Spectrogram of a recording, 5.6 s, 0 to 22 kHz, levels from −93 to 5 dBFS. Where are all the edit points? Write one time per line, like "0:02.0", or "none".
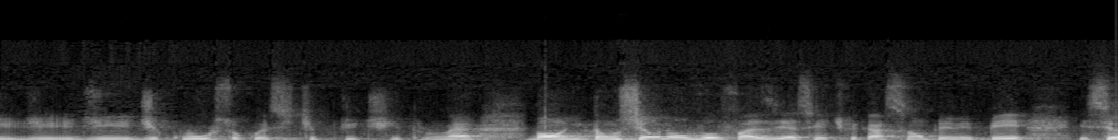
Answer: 0:02.6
